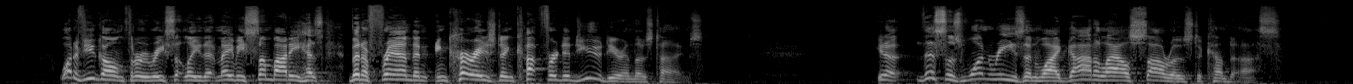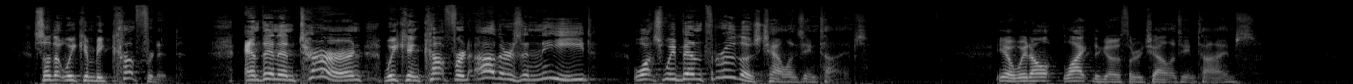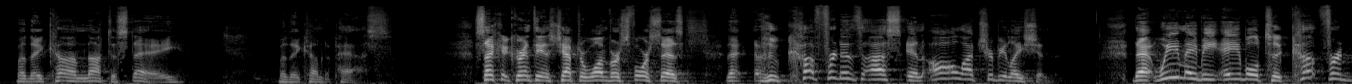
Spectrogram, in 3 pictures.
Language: English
